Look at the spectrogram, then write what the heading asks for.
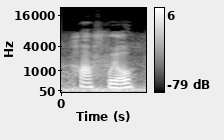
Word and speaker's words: Hofwyl: Dent affixed the name Hofwyl, pronounced Hofwyl, after the Swiss agricultural school he attended.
